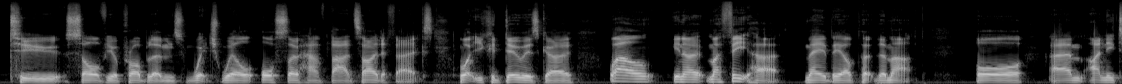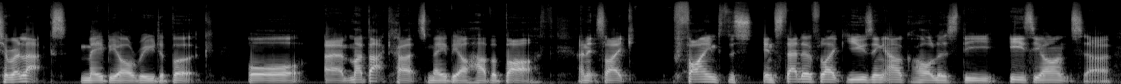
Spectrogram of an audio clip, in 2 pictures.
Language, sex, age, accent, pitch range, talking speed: English, male, 10-29, British, 90-110 Hz, 170 wpm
